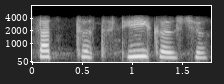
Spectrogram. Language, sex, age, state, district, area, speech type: Kashmiri, female, 30-45, Jammu and Kashmir, Bandipora, rural, conversation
